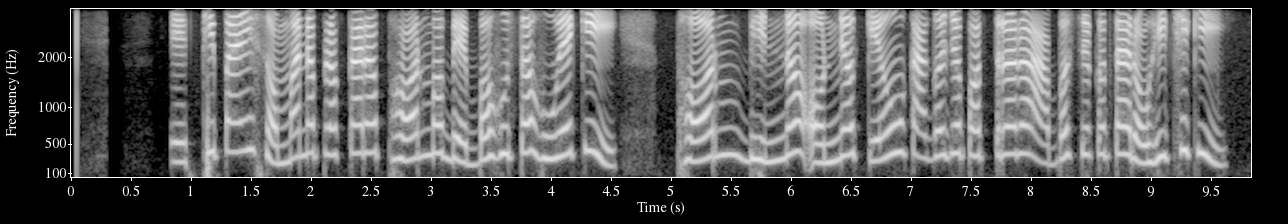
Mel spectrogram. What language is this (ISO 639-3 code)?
ori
